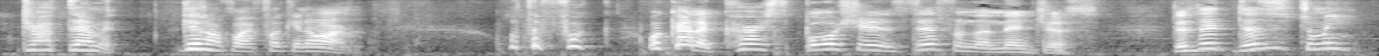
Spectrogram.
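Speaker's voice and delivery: high, strained yelling at the stuck gauntlet; furious yell. Acted. Issei yelling at the gauntlet on his arm, high and furious. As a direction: shout it, panicking and furious.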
